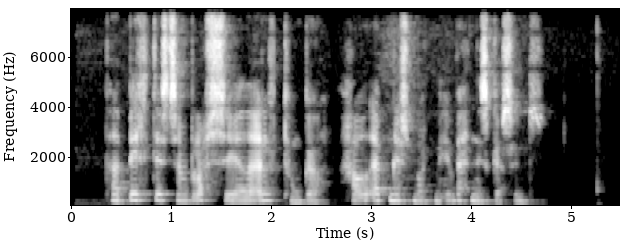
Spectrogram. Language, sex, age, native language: Icelandic, female, 30-39, Icelandic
